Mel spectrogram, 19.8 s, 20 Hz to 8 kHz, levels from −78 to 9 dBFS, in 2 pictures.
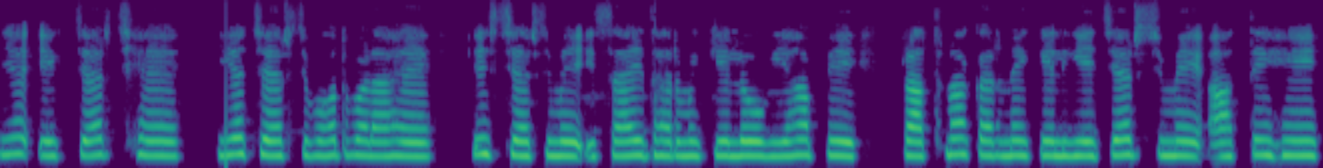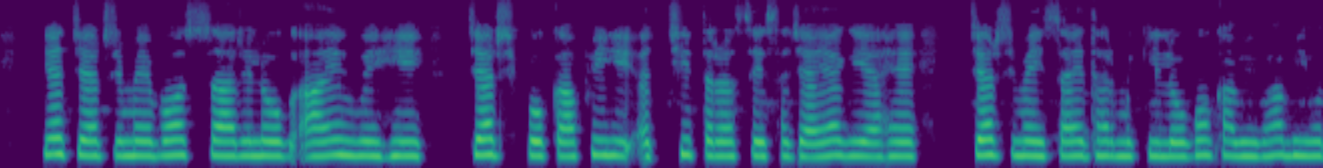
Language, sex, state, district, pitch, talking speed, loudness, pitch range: Hindi, female, Bihar, Saran, 255 Hz, 165 wpm, -20 LUFS, 250-265 Hz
